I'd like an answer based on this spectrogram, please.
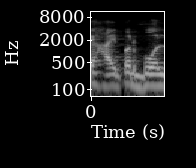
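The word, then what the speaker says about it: hyperbole: नाउ we will study figures of speech like हाइपरबोली, oxymoron, pun, synecdoche and metonymy. I'll repeat, children, there is something particular about the pronunciation of these terms as well.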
